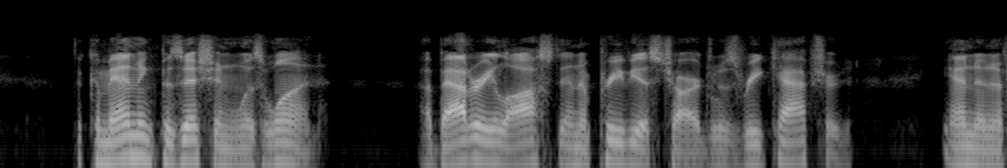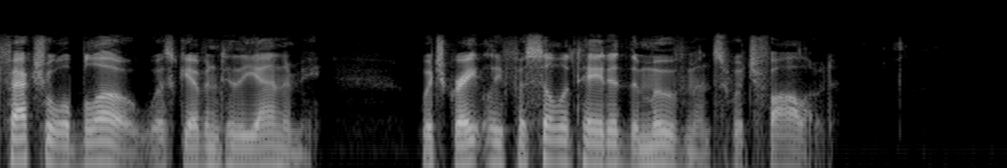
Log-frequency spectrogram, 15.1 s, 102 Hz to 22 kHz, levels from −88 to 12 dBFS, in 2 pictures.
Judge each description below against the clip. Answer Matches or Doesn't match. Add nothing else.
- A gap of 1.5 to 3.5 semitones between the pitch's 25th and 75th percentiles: Doesn't match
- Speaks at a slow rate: Matches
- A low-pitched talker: Matches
